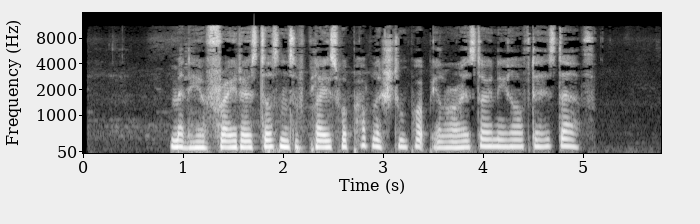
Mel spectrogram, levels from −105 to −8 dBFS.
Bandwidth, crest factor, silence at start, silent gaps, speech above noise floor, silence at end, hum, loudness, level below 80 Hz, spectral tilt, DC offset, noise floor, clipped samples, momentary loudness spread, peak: 11.5 kHz; 16 dB; 0.85 s; none; 46 dB; 0.7 s; none; -15 LUFS; -44 dBFS; -4.5 dB/octave; under 0.1%; -61 dBFS; under 0.1%; 8 LU; 0 dBFS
